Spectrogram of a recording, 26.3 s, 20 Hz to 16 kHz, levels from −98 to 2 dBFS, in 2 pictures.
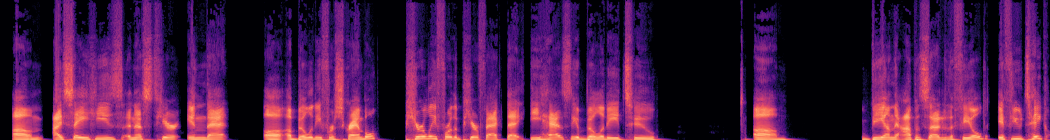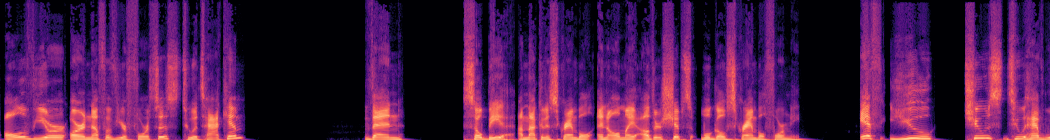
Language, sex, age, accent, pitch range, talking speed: English, male, 30-49, American, 145-190 Hz, 160 wpm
